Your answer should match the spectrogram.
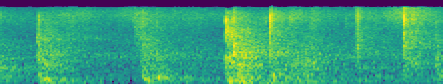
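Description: Several people landing burpees on a rubber gym floor: about four scattered thumps of feet and hands hitting the mat.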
